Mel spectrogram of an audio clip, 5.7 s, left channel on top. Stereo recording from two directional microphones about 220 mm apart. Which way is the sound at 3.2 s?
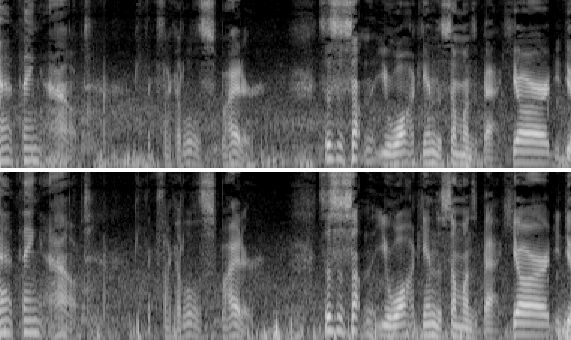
15° right (ahead or behind).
